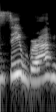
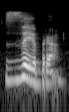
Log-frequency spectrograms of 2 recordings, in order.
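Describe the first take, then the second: First: The first vowel sounds like 'ee'. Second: The first vowel sounds like 'eh'. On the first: The speaker calls it wrong. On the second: The speaker calls it right.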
